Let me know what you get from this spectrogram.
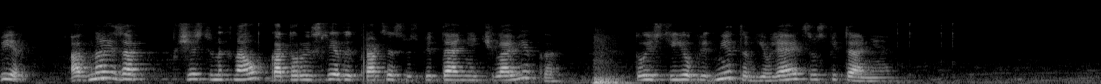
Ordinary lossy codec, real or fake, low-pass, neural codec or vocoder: Opus, 32 kbps; real; 7.2 kHz; none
